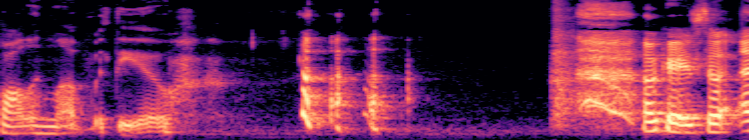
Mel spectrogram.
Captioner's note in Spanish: risas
